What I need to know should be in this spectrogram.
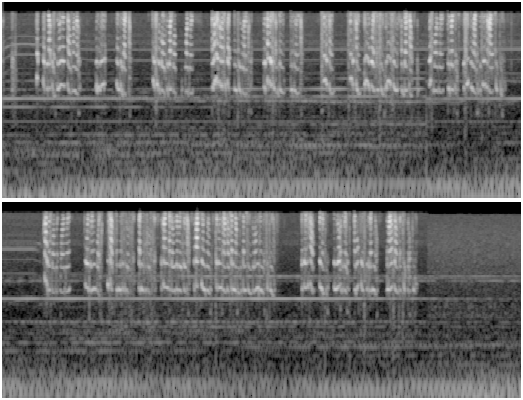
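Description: A young girl reads aloud softly, close by.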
